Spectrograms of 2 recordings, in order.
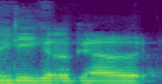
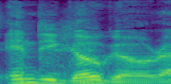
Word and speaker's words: Indiegogo: I think it's Indiegogo, right? I don't know. – Yeah. Yeah, indie, like independent.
